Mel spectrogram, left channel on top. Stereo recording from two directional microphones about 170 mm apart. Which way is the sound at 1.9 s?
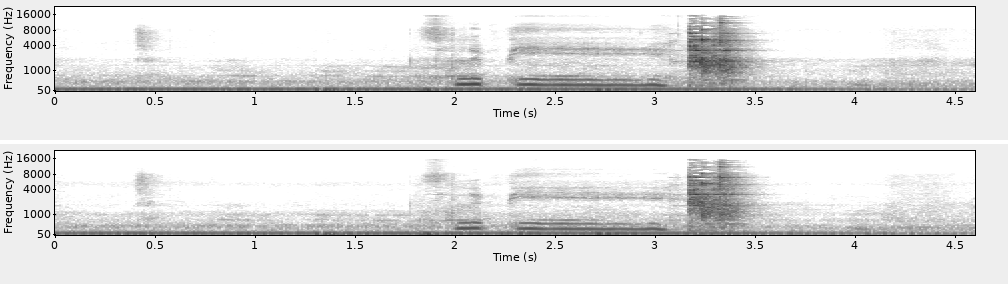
20° left (ahead or behind).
